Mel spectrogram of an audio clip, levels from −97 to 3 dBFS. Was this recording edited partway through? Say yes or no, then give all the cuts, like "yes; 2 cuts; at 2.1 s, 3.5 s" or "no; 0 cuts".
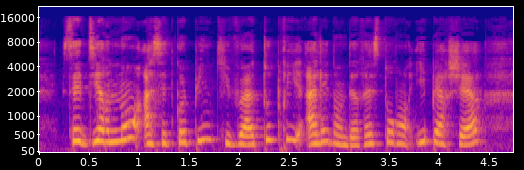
no; 0 cuts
